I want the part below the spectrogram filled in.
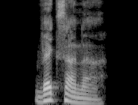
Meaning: inflection of wächsern: 1. strong/mixed nominative masculine singular 2. strong genitive/dative feminine singular 3. strong genitive plural
- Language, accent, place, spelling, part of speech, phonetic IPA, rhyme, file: German, Germany, Berlin, wächserner, adjective, [ˈvɛksɐnɐ], -ɛksɐnɐ, De-wächserner.ogg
